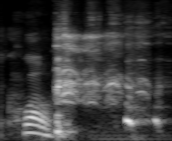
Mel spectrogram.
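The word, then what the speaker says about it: Kvothe: Cavoth that took me took me about half a name of the wind to realize, oh, it's quote.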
